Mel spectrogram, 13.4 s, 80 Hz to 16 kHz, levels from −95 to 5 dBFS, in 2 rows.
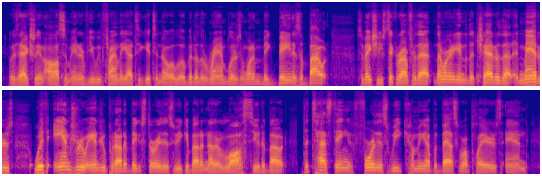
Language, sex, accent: English, male, American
